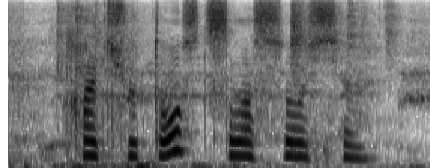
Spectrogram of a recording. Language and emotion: Russian, neutral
